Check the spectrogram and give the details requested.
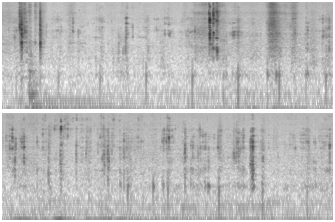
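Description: A person chewing a mouthful of homemade chicken quesadilla: a string of irregular short mouth clicks and bites.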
